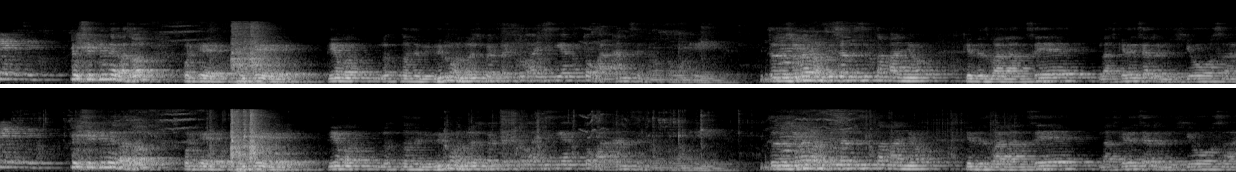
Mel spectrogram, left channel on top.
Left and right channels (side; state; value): both; normal; correlation 0.68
